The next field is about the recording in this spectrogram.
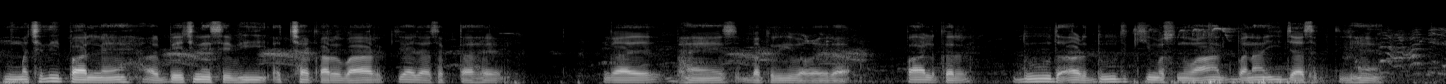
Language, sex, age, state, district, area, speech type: Urdu, male, 30-45, Bihar, Madhubani, rural, spontaneous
